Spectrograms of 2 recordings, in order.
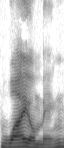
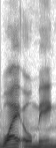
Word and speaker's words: Wyoming: finish strong Wyoming Wyoming that why Always throws me off it's unusual right it's pronounced Wyoming Wyoming wo me okay listener we did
